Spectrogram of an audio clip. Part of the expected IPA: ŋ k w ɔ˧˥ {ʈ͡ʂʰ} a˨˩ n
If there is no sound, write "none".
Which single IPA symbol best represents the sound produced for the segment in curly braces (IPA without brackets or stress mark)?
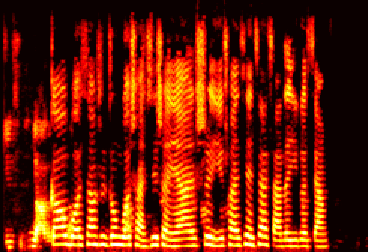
ʈ͡ʂʰ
